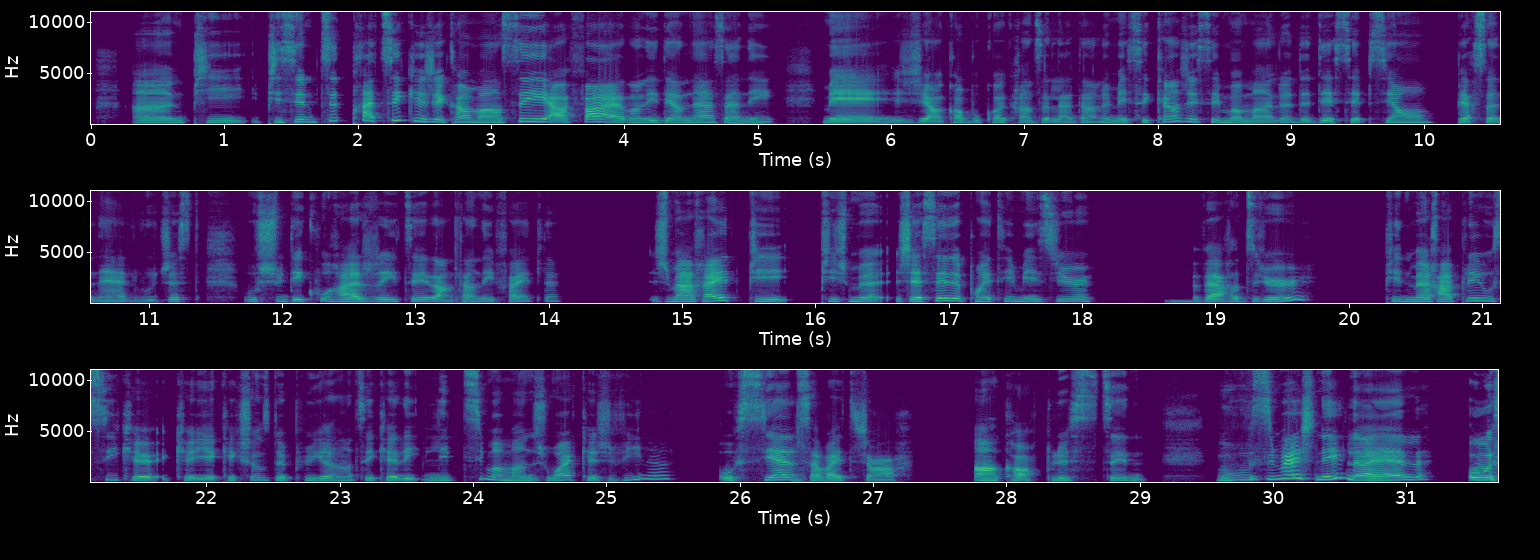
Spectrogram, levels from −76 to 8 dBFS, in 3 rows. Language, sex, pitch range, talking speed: French, female, 175-225 Hz, 180 wpm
